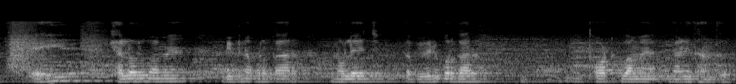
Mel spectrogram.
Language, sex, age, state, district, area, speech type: Odia, male, 18-30, Odisha, Balangir, urban, spontaneous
